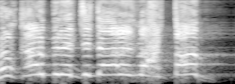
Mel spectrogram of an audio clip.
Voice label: landmark near wallbroken, localized english battlechatter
